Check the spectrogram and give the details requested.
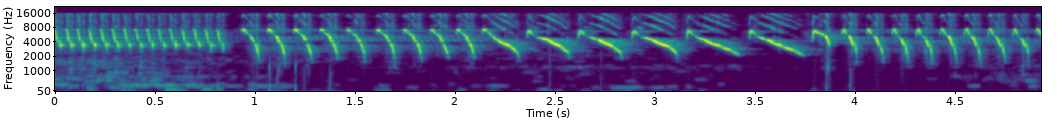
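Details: Canary song meant to train young canaries, in the 'cuit cuit' rolling style: a buzzy high roll gives way to rapid repeated down-slurred whistled notes, about four a second, ending in a bright trill.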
